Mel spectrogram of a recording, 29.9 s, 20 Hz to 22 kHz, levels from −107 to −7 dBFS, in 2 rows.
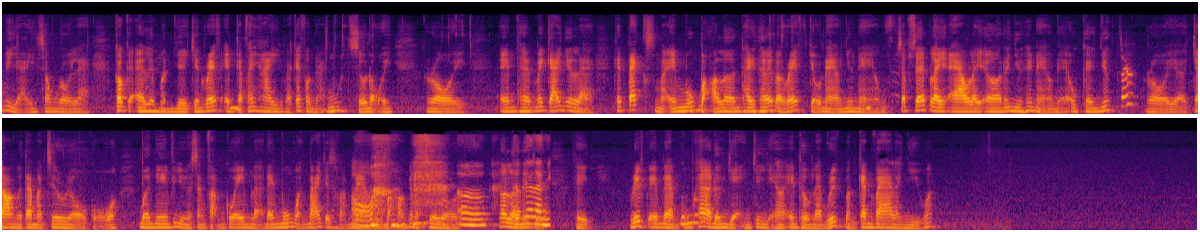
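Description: Nothing in this speech recording points to a technical fault anywhere in the signal.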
